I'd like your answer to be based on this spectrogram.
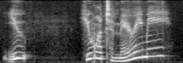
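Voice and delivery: high, halting, astonished question; stunned, voice lifting to a high rise; surprised. A narrator's reading. Emma answering Jason's sudden proposal, surprised. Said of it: "looked at him in surprise".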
